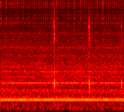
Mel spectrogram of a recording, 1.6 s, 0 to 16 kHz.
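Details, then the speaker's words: 2009 Vortice extractor fan running after a shower: steady fan hum with a faint irregular tick about every half second; light tapping inside the fan, cause unclear. "little tap tap tap noise that tap tap tap tap tick tick. I can't remember what it sounds like, but something."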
